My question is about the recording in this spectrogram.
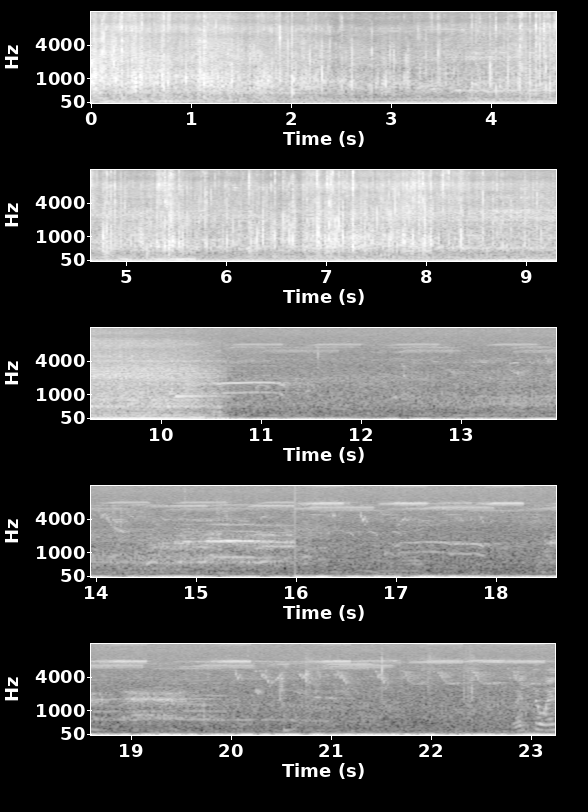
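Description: A loud rushing noise for about the first ten seconds cuts off suddenly. In the quieter outdoor ambience that follows, a rooster crows several times and high chirping repeats.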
